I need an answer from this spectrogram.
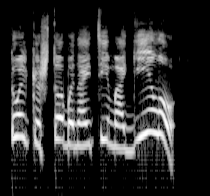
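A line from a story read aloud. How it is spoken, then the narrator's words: On the verge of tears. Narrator (Russian): в шаге от рыданий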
